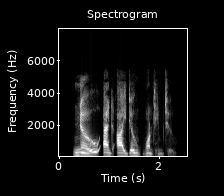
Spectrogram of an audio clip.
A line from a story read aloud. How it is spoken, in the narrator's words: William said firmly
